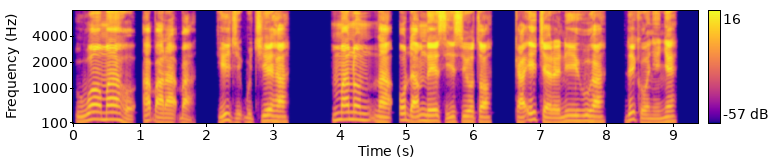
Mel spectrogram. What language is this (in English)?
Igbo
